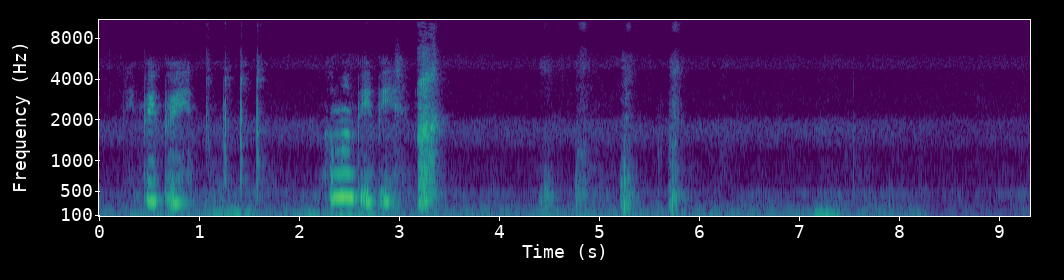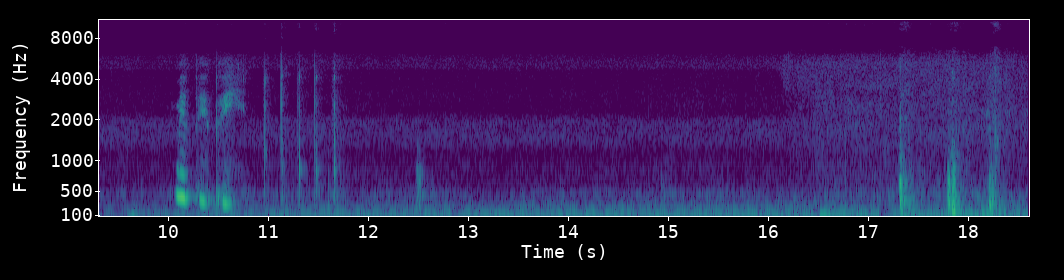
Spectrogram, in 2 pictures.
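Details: A dog's sneezing fit, several sharp nasal bursts over a short stretch with quiet room noise between.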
